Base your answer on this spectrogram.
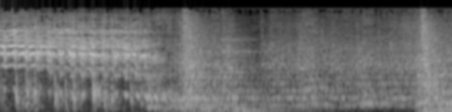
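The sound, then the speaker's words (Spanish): A horse neighs as a sound effect for a knight's steed: one long, loud whinny with a quavering, shaking pitch that fades out over several seconds. “Bombón, montando su corcel de cartón y como todo un caballero, cabalgó raudo y veloz para salvar a su amada.”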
